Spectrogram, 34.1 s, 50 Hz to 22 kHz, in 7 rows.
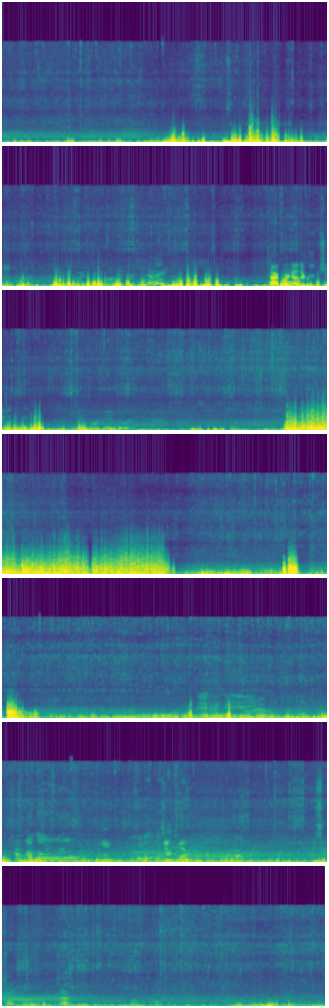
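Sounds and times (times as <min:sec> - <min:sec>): wind rushing over microphone: 0:00.0 - 0:34.0.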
